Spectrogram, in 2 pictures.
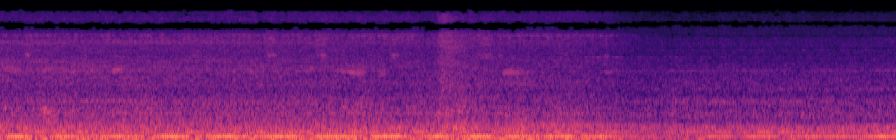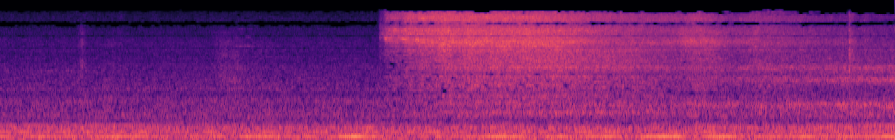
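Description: Stationary Sydney Trains double-deck electric train humming steadily, a low drone with a few steady tones above it. About ten seconds in, a loud hiss of air from the train's pneumatic system starts suddenly and carries on.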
